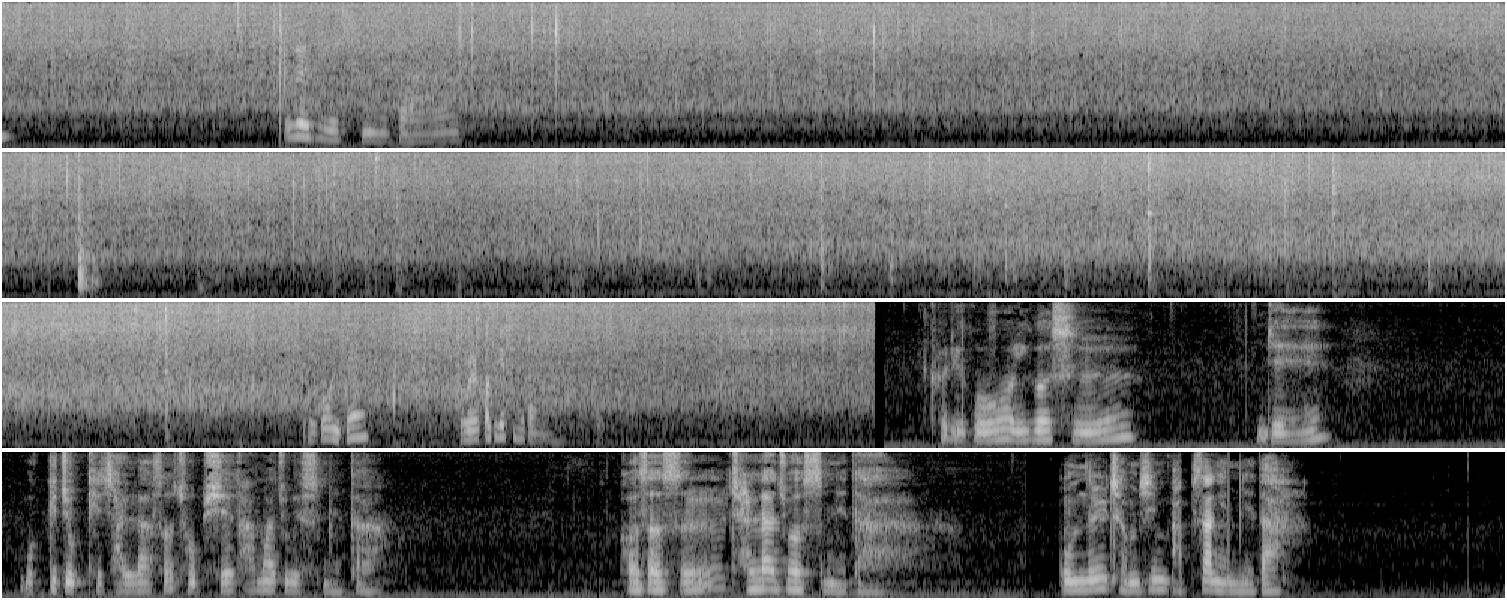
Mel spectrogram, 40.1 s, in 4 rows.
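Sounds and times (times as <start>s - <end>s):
mushrooms sizzling in oil: 0.0s - 25.9s.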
